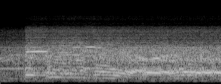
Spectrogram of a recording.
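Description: CB radio receiving a distant skip station: about a quarter second in, a new transmission opens with a step up in static hiss. Under it comes a weak, warbling voice that wavers in and out, phased out by propagation fading.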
